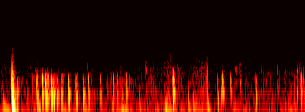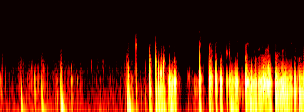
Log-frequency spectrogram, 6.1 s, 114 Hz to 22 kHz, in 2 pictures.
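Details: Irregular gurgling, bubbling rumbles, quiet then louder and more continuous (borborygmi), recorded about 1:30 am after waking, following an overly large udon meal at 19:30; the person suspects a reaction to gluten after a long break.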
